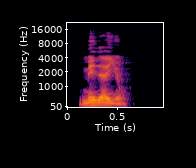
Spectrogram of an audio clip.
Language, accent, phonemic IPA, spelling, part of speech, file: French, France, /me.da.jɔ̃/, médaillon, noun, LL-Q150 (fra)-médaillon.wav
- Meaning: 1. medallion (large decorative medal) 2. medallion (cut of meat) 3. medallion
